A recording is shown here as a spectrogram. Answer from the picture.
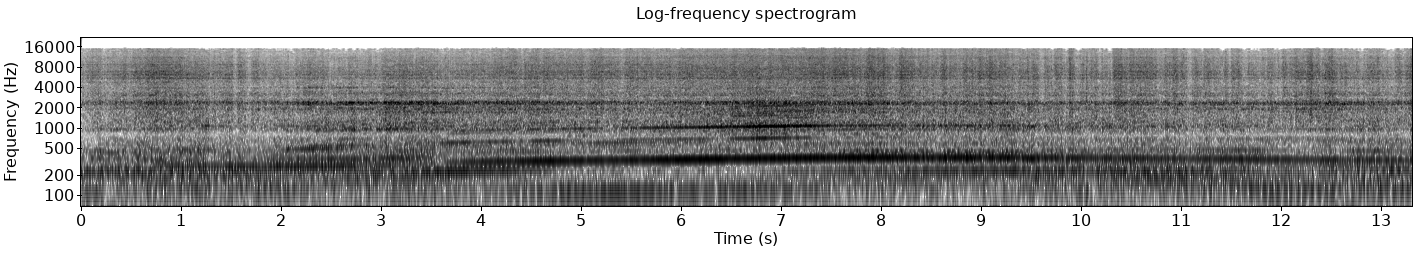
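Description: AC Cobra's V8 racing engine pulling hard under acceleration, its note rising slowly through the first half and then holding steady at high revs. Heavy wind rush across the open cockpit runs underneath.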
